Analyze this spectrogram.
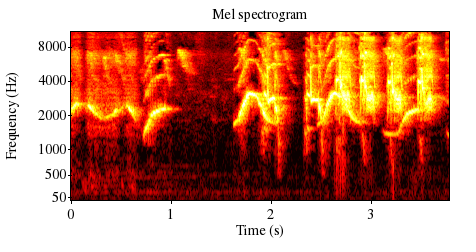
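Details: Loud, varied song of a Javan pied starling, with wavering whistles, a brief pause, then rich warbled phrases mixing slurred whistles with harsh, buzzy accents.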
